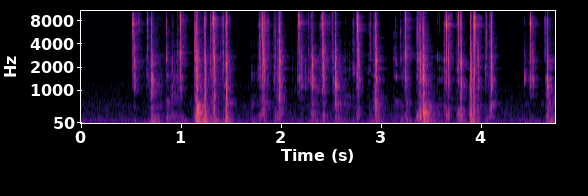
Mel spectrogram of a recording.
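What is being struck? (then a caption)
Plastic mechanical keyboard keys. Both hands type fast with their fingertips on an RGB-backlit mechanical keyboard with plastic keycaps. After a brief silence, dense runs of bright, short plastic key clicks follow one another with almost no ring and very little low end.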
